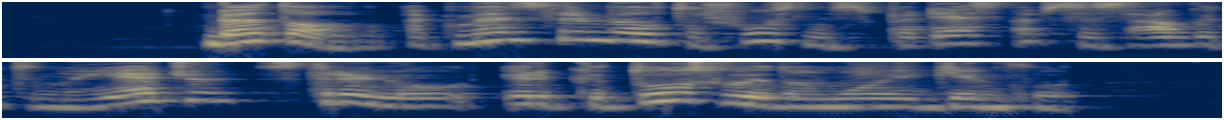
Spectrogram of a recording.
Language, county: Lithuanian, Vilnius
